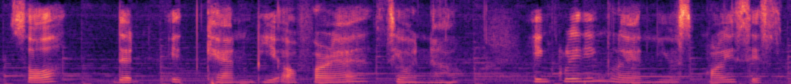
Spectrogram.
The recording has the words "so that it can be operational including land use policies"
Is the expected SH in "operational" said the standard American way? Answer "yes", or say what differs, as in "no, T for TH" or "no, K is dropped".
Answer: no, S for SH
